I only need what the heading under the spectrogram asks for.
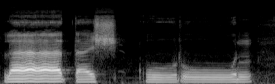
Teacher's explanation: Alif, sebelum alif ada ini, ada harakat fathah nih, ada tanda baca fathah baris 1 di atas huruf. Hasilnya la dibaca panjang, mad tabi'i panjang 2 harokat.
